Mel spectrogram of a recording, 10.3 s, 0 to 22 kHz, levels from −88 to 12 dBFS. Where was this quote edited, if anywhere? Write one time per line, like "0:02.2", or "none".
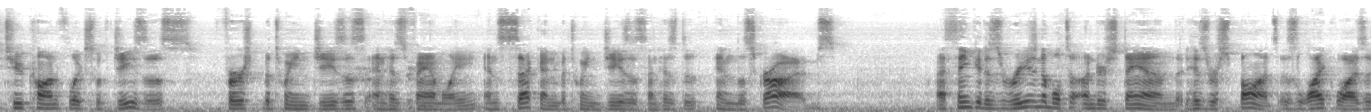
0:06.9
